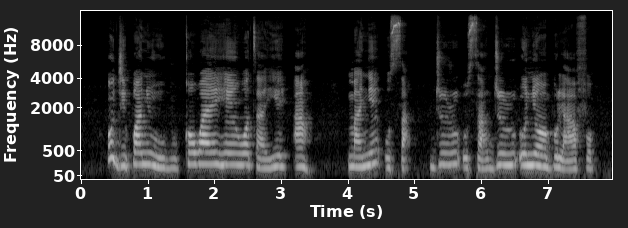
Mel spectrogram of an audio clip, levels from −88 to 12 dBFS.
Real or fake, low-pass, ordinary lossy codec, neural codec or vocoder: real; 14.4 kHz; none; none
